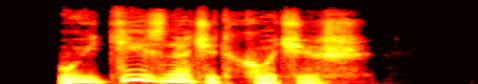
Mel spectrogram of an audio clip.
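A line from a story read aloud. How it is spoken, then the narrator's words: Quiet whisper. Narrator (Russian): тихо прошептала она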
